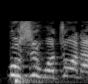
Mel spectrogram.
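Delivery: high, loud furious denial; mock tantrum shout; angry child shout. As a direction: yell it like a wronged kid at his parents. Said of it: "你的怒气就来".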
